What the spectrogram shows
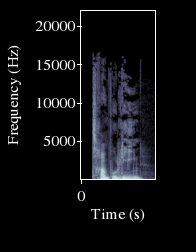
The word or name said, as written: trampolin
